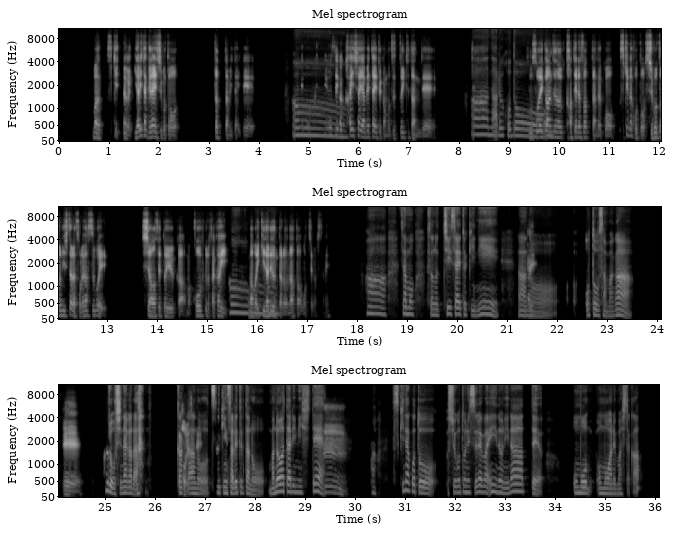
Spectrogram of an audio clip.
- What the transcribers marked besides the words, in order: tapping; other background noise; chuckle
- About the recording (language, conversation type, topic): Japanese, podcast, 好きなことを仕事にすべきだと思いますか？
